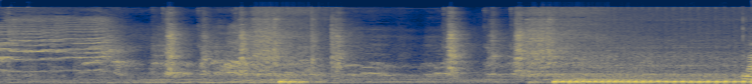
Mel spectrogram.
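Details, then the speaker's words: Yamaha X-Ride scooter that had no electric start, only clicking despite a good battery, after repair of the starter coil: handling noises, then the engine catches and settles into a steady, even idle putter. Normal electric start after repair. "sudah kembali nyala ya, Teman-teman. Jadi, permasalahannya ada di situ ya, ada di cool starter ya."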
